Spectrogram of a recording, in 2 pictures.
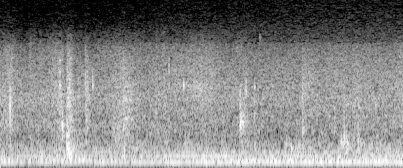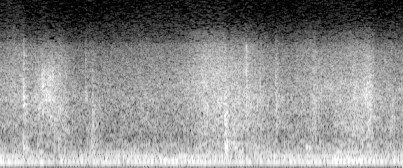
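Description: Steady hiss and low hum of an old optical film soundtrack, with scattered faint clicks and soft rustling as the couple embrace and kiss.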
